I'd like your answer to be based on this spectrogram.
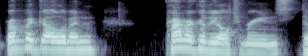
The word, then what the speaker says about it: Guilliman: So I'm still going by the official Graham McNeill uh, pronunciation of Robert Guilliman.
